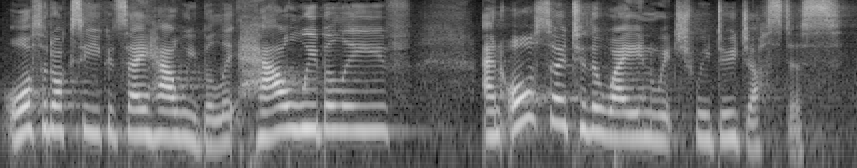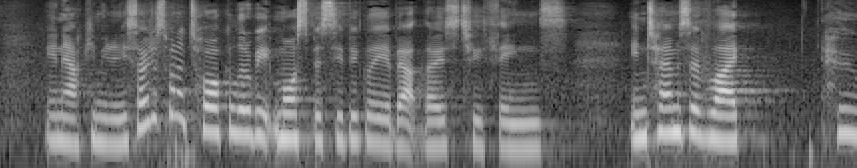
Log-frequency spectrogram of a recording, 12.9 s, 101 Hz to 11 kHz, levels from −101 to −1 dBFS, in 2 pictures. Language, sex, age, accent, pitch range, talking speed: English, female, 40-59, Australian, 195-270 Hz, 200 wpm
